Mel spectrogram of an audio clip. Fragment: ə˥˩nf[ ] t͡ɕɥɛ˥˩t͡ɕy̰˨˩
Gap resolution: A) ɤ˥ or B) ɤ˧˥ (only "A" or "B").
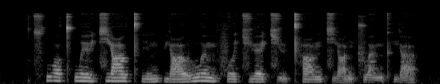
B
